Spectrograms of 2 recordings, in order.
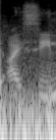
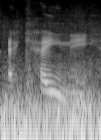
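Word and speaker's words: Iceni: well before the romans invaded and i say icni because i've always said i see but according to the information board it's akane and that's how it's pronounced so the story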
